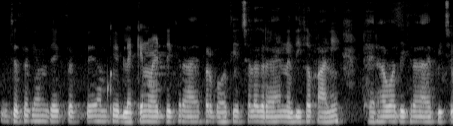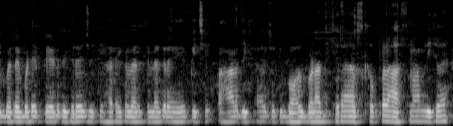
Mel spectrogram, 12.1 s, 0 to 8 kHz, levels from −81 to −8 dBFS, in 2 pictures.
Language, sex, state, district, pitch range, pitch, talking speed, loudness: Hindi, male, Chhattisgarh, Sarguja, 115-120 Hz, 120 Hz, 295 wpm, -30 LUFS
